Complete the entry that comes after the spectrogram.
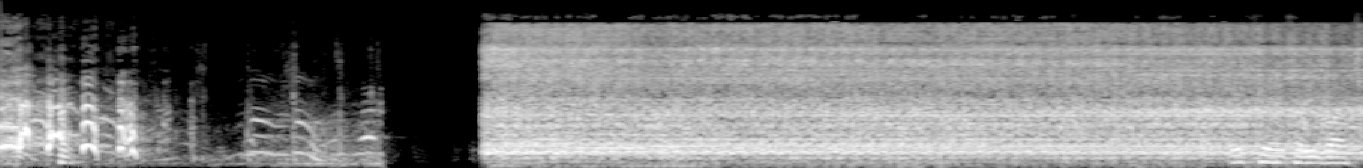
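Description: A power tool whines steadily and loudly as students cut parts for their own build, a continuous grinding drone that follows a stretch of speech and a brief silence.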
